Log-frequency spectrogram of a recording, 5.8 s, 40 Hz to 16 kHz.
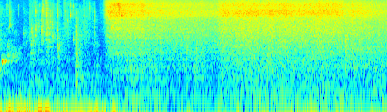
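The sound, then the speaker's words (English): A sauna master at the front pours water over the sauna's two hot ovens to create more steam: a few brief spatters, then a loud, steady hiss of steam fills the space and holds for several seconds. “And the so-called goose master at the front keeps pouring water over the sauna's 2 ovens to create even more steam.”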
